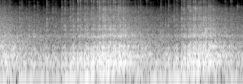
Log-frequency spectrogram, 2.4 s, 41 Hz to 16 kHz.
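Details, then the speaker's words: 2005 Suzuki V-Strom 650 after engine swap (original had rod knock), very low mileage replacement engine, first start with no muffler fitted: loud, throaty open-pipe rumble rising and falling with throttle, even firing, no knocks, no drips; normal running. "This thing sounds great. Obviously I'm gonna put the muffler on it. It still sounds really good, but that sounds so mean."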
